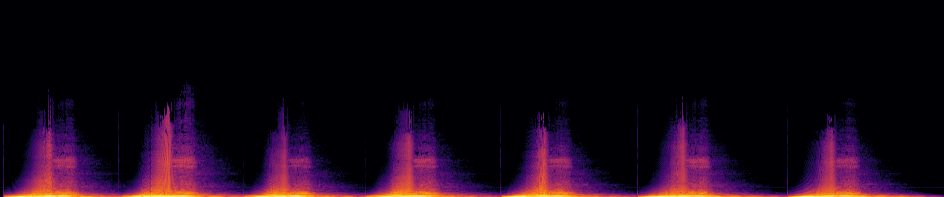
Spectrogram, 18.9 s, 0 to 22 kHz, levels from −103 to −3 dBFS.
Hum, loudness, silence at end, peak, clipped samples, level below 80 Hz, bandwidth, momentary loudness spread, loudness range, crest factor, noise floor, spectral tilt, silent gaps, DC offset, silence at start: 50 Hz at -25 dBFS; -15 LUFS; 0.8 s; -2 dBFS; under 0.1%; -20 dBFS; 5.2 kHz; 21 LU; 2 LU; 12 dB; -54 dBFS; -10 dB/octave; none; under 0.1%; 0.1 s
